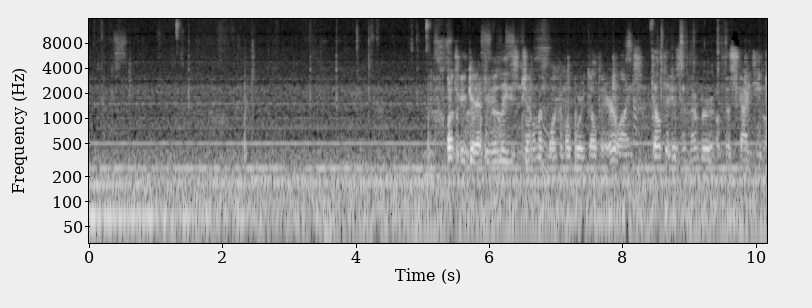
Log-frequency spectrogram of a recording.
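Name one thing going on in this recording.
Jet engines hum steadily as an airliner taxis.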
